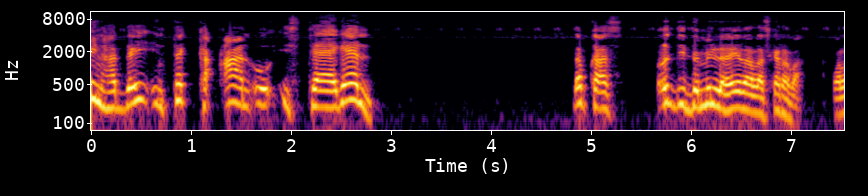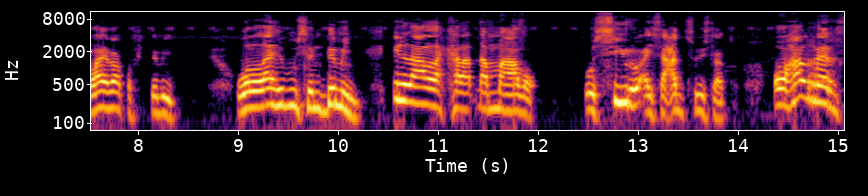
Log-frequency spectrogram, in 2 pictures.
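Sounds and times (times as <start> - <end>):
man speaking: 0.0 - 2.9, 4.8 - 15.0.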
